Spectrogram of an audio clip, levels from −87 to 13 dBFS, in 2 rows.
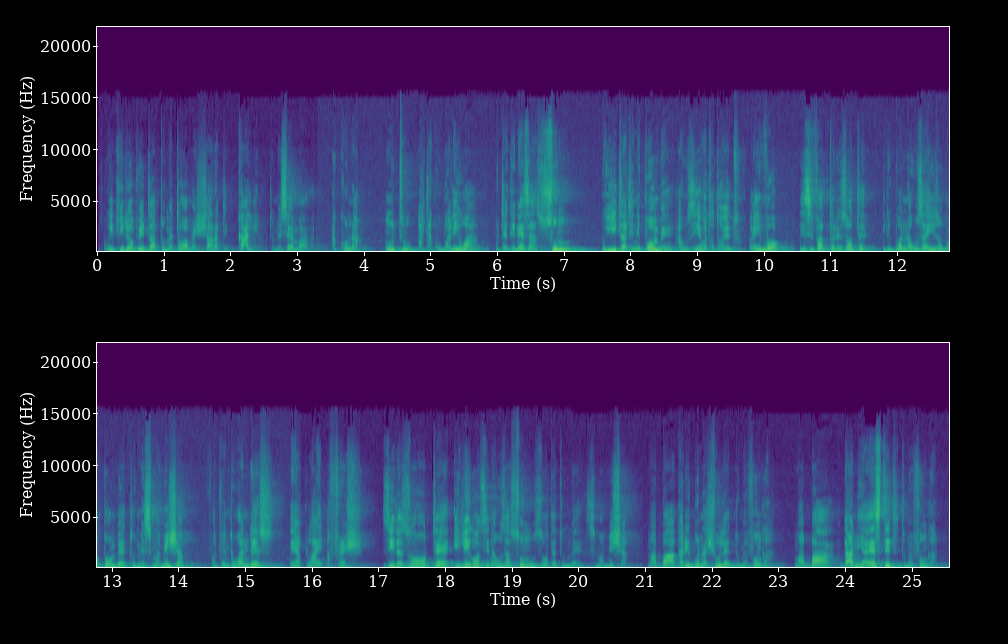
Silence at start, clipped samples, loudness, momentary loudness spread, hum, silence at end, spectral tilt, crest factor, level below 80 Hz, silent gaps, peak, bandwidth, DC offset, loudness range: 0.1 s; under 0.1%; -24 LUFS; 12 LU; none; 0 s; -4 dB/octave; 22 dB; -66 dBFS; none; -4 dBFS; 15.5 kHz; under 0.1%; 5 LU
